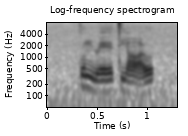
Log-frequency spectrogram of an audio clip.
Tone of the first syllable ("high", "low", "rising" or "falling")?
falling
